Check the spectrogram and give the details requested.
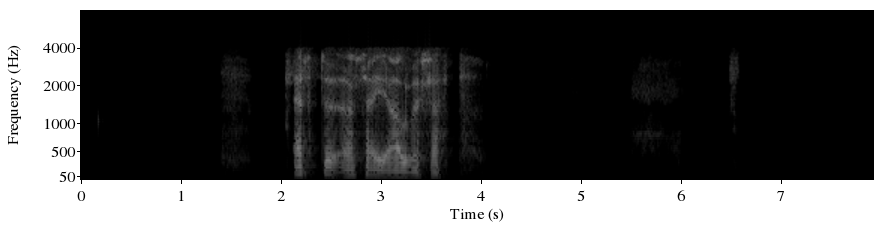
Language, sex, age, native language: Icelandic, male, 60-69, Icelandic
